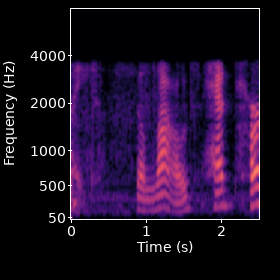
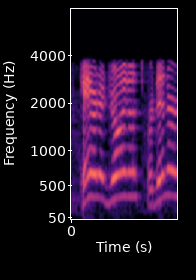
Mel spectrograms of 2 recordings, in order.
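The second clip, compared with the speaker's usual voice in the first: very shrill, high, fast, loud shout; 10 semitones higher, 5 dB louder than usual. Reading a story aloud, voicing the father calling to the quiet neighbor: shouting. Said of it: "shouted Pa Loud".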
